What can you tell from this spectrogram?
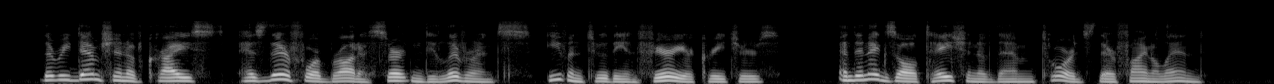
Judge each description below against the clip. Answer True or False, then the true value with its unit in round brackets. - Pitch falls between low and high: True (145 Hz)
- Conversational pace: False (120 wpm)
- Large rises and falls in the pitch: True (5.7 semitones)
